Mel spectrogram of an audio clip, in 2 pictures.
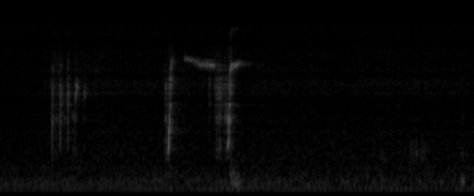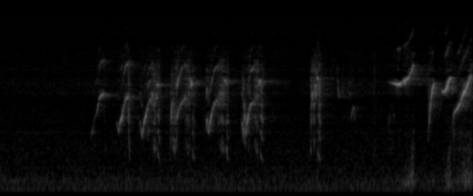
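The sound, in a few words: lyrebird mimicking crimson rosellas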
